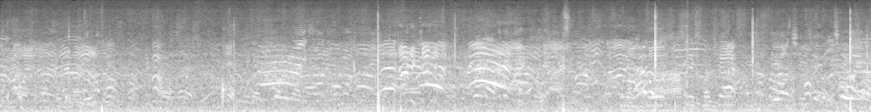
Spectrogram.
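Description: Children shout and call out across an open field outdoors.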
